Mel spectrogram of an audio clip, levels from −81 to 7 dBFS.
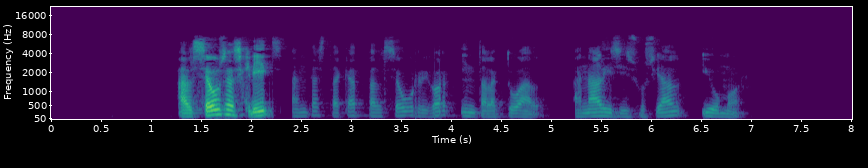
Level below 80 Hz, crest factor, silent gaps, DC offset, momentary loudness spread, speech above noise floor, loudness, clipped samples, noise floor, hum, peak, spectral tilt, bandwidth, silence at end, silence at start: -70 dBFS; 26 dB; none; under 0.1%; 26 LU; over 63 dB; -23 LUFS; under 0.1%; under -90 dBFS; none; -4 dBFS; -4.5 dB/octave; 8 kHz; 1.15 s; 1.3 s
